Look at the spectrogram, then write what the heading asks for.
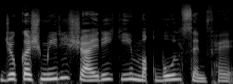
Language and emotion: Urdu, neutral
